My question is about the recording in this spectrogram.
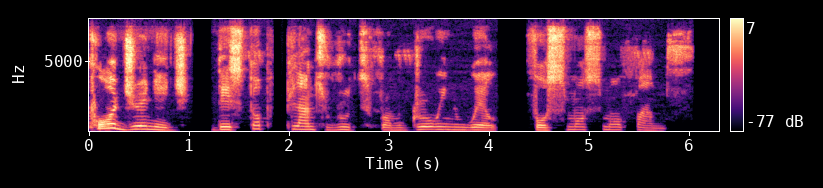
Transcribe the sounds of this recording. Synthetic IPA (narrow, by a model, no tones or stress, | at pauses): pʰɔd͡ʒɹɛned͡ʒ | destɔppʰlãntɹutsfɹɔ̃mɡɹoɪ̃ŋwɛlˠ | fɔsmɔlsmɔlfamz̥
